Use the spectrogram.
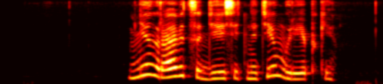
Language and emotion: Russian, neutral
